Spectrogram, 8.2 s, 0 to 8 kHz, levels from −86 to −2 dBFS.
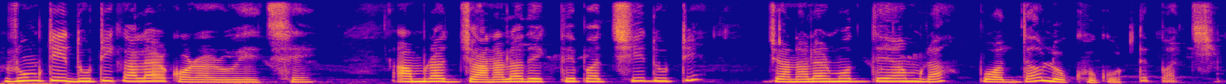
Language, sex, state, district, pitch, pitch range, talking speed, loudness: Bengali, female, West Bengal, Cooch Behar, 260 Hz, 240-285 Hz, 125 wpm, -15 LUFS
